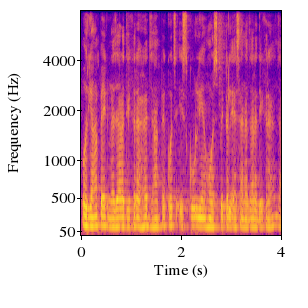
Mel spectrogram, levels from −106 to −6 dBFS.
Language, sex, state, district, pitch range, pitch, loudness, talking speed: Hindi, male, Chhattisgarh, Raipur, 115-125 Hz, 120 Hz, -18 LUFS, 300 wpm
